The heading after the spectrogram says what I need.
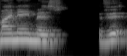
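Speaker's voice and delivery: stuttering with restarts. A speaker demonstrates a second way of saying their name: stuttering with restarts. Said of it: "learn to start over so that you wouldn't show any struggle".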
